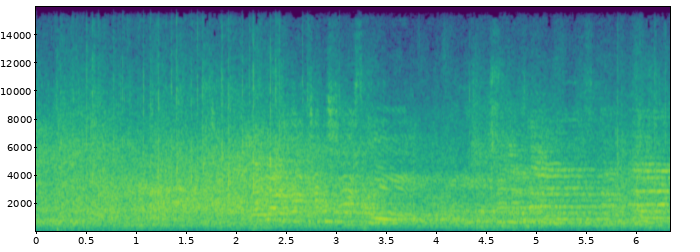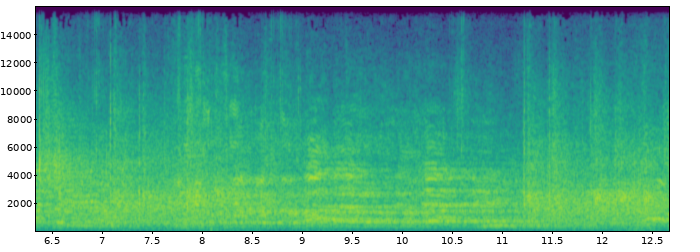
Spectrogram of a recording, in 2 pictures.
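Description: Crowd hubbub in a large sports hall: many voices overlapping and calling out at once, with a few dull thuds among them.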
